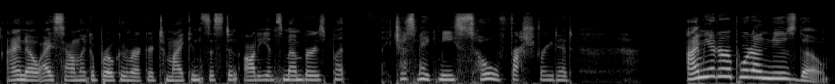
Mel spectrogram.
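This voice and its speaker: A gossipy, opinionated young school reporter, played by a woman, reading the news in a fairly high voice. She is chatty and sardonic, as if sharing secrets. The sound is very dry, with no room on it. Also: no room sound, natural voice. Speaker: host of a school news show. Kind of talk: scripted news podcast narration.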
